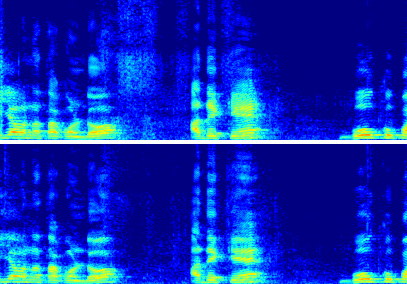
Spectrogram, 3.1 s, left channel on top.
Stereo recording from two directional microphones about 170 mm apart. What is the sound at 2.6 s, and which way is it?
Speech, 35° right (ahead or behind).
